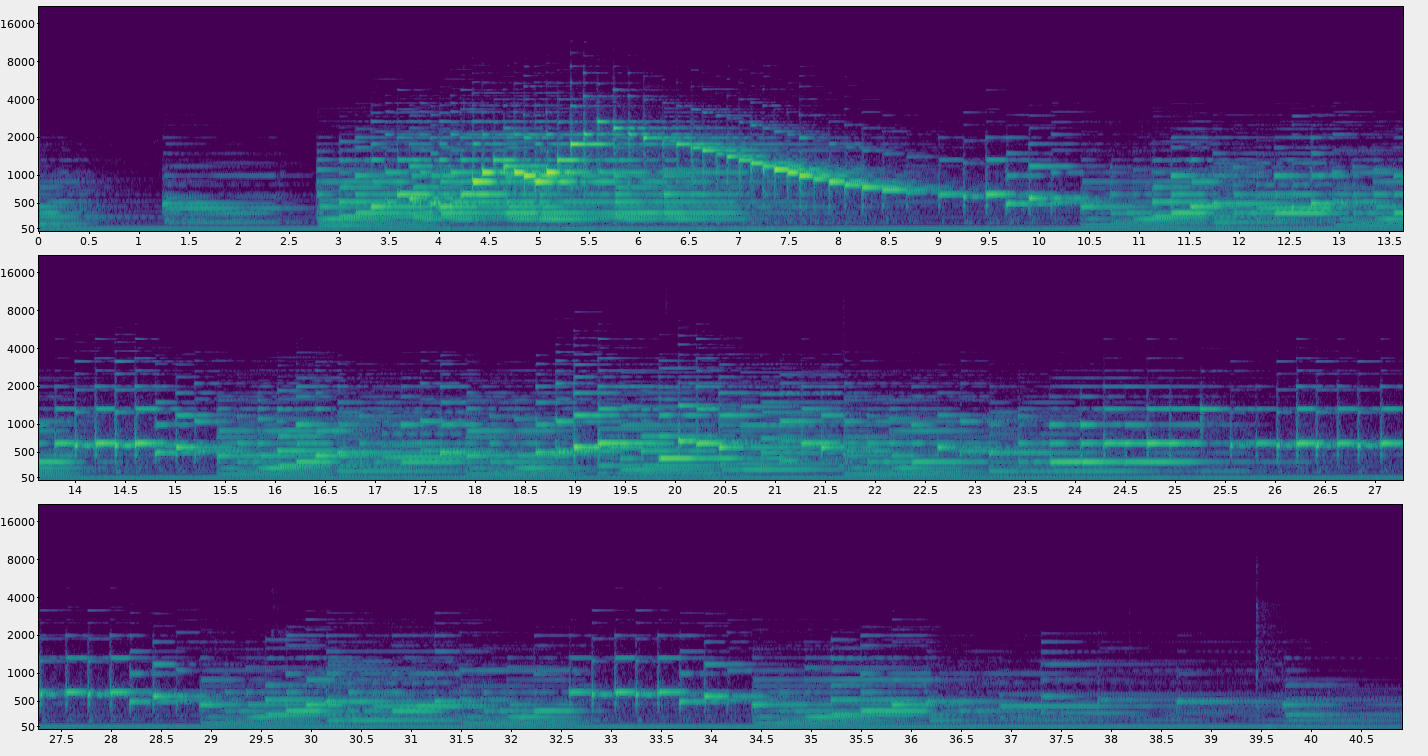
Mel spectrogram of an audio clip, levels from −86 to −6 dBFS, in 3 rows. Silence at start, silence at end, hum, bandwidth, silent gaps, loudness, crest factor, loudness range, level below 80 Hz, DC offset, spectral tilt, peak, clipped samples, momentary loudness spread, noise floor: 0 s; 0 s; none; 11.5 kHz; none; -33 LUFS; 22 dB; 15 LU; -54 dBFS; under 0.1%; -7.5 dB/octave; -12 dBFS; under 0.1%; 19 LU; -54 dBFS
